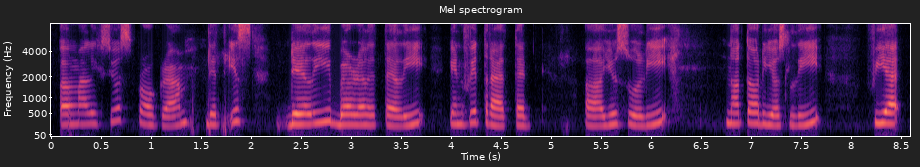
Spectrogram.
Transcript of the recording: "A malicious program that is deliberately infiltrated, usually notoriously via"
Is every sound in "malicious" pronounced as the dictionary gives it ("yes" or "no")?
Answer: no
